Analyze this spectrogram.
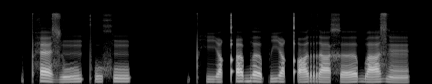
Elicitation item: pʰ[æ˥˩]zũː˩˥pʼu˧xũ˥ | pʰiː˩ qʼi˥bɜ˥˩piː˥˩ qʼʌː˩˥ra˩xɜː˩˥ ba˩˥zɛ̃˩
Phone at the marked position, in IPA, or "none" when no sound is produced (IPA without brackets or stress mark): æ˥˩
